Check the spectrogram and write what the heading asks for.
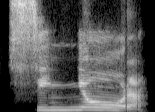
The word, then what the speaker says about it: signora: so on right so this is the same sound yeah is spelled with a gn so if you have this is lasagna and then signora another little thing to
